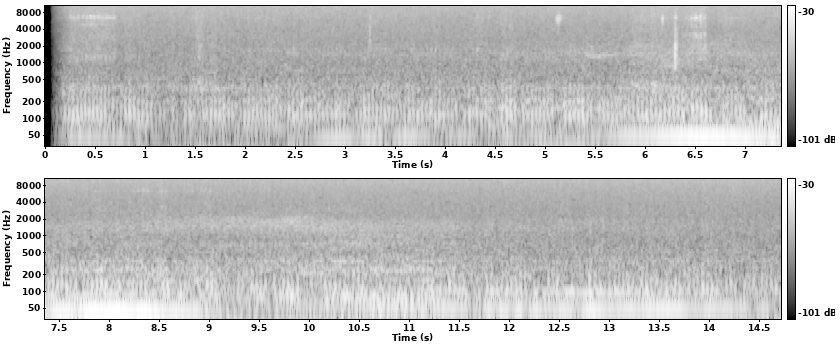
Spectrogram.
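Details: Somali cat mother, a black silver female, purring while grooming and cuddling her kittens during their nap; a steady low rumbling purr throughout, swelling louder around the middle, with faint rustling.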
